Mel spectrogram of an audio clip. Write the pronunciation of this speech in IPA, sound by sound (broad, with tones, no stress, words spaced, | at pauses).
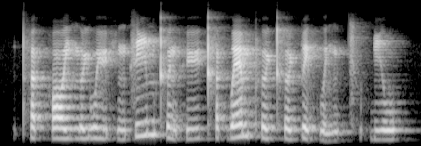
t̪ʰɐ˨k̚ hɔː˨jŋɵ˨˧ɥwyː˨˩ hɪ˨˩ŋt͡siː˥mkʰɵ˨˩n hyː˨˥kʰɐ˨k̚ wɛː˥m pʰɵ˨˧ɥkʰɵ˨˥ɥ pe˨˩j kʷe˨˩jŋɵ˥t̚t͡sʰʊ˧k̚ iː˨w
